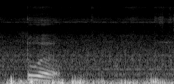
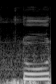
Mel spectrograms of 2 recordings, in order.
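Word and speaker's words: tour: र silent है यहाँ पर, आर, पुअर। यहाँ पे आर नहीं है, पुअर, टूअर। टूर नहीं बोलना, इसे पूर नहीं बोलते हैं। तो यहाँ हमें क्लियर होता है कि ये अक्सर हम इस वर्ड को बोलते हैं हम टूर पे जा रहे हैं, टूर नहीं है, टूअर, पुअर, टूअर। आर बिल्कुल साइलेंट हो जाता है और ये सिंबल यूज़ होगा।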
